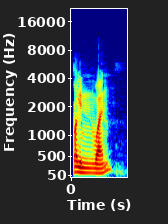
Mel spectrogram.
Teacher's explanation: Jadi tidak ada melebur, tidak ada dengungan, jadi ini dibaca jelas selayaknya izhar biasa.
